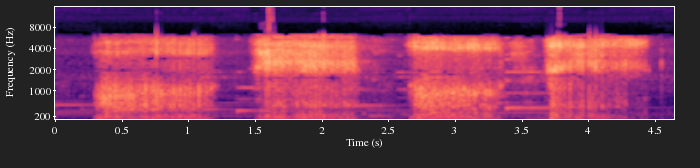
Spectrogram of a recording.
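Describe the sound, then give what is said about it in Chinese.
Loud, rasping snoring from sleeping little animals, in four steady breaths, each lasting about a second, evenly spaced with brief pauses between them and no voices. “他们可睡得真香呀！”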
